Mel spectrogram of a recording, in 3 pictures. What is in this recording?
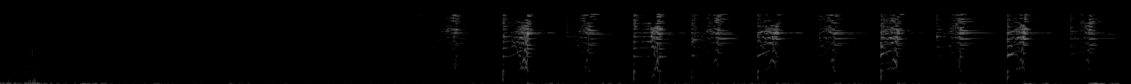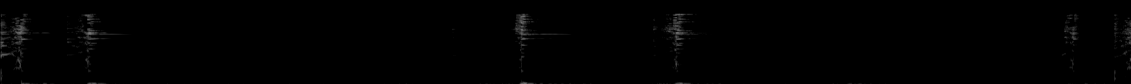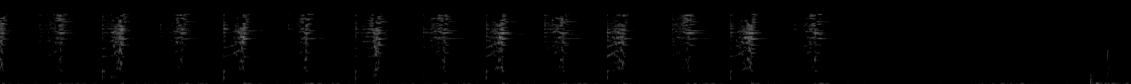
Sharpening a knife
Recorded with zoom H4N
sharpening, blade, kitchen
